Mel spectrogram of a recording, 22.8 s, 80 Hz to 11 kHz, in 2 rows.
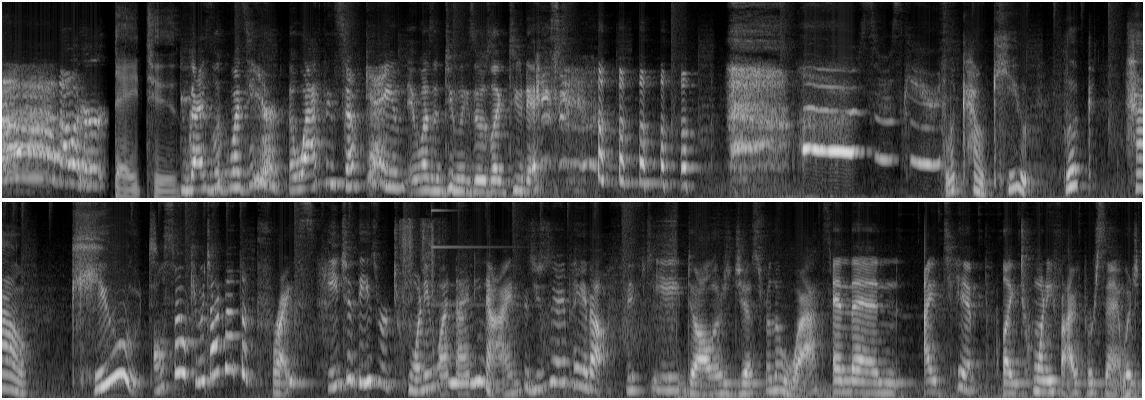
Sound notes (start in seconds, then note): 5.4 laughing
